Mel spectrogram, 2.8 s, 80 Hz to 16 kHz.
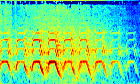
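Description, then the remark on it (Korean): An ambulance siren wails in a fast, repeating up-and-down sweep, roughly six cycles in three seconds, loud with no voices over it, heard on a school campus. “학교 안에 30일이나 여기저기 알아듣지 못하는 소리만 둥둥 떠다니는 곳에 구급차 사이렌 소리가 선명하게 들려왔다.”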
